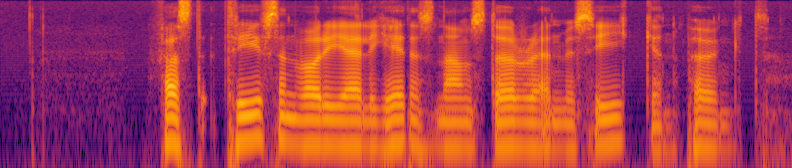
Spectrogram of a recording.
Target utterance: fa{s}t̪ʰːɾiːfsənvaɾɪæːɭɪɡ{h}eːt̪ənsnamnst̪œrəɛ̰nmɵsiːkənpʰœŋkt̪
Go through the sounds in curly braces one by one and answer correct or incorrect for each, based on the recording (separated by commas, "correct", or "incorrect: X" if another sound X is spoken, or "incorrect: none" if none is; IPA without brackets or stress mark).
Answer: correct, correct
